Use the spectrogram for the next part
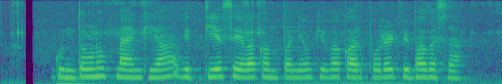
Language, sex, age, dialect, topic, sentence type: Marathi, female, 18-24, Southern Konkan, banking, statement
